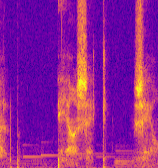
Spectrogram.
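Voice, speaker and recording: A woman whispers at a very slow pace. Music plays in the background. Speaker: ASMR content creator. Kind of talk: ASMR vlog voiceover. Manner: whispered, soft.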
